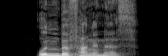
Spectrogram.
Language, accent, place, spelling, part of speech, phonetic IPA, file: German, Germany, Berlin, unbefangenes, adjective, [ˈʊnbəˌfaŋənəs], De-unbefangenes.ogg
- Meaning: strong/mixed nominative/accusative neuter singular of unbefangen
